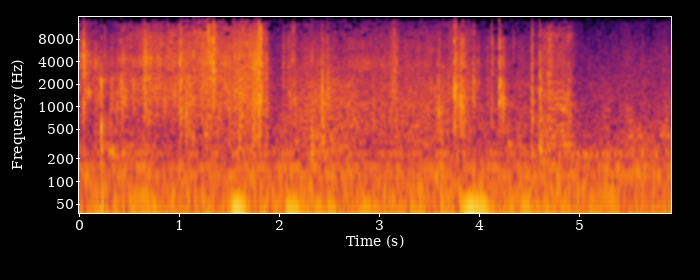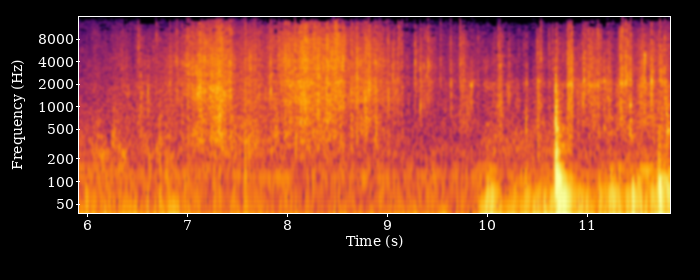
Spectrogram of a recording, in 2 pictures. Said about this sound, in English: neatly, tightly packed, and this tissue paper is going to protect your wonderful jar of coffee beans.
